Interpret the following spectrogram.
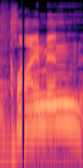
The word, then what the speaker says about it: Kleinman: i'm joined today with ann is it uh kleinman is is how you pronounce that all right very good excellent and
